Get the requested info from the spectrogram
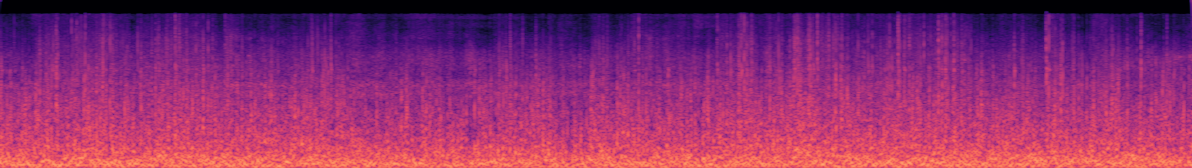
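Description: Passenger train running at speed, heard from an open window, with a loud steady rush of wind buffeting the microphone over the rumble of the wheels on the rails.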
